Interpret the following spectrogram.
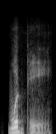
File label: "woodpie", American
